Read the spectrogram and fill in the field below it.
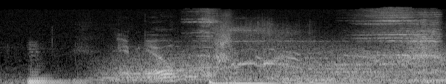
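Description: A shimmering magical whoosh swirls and rises.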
